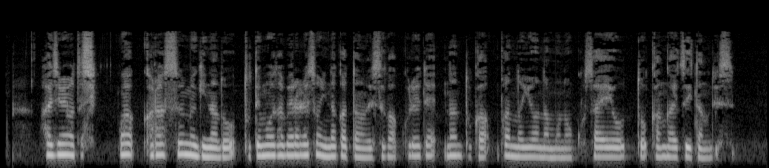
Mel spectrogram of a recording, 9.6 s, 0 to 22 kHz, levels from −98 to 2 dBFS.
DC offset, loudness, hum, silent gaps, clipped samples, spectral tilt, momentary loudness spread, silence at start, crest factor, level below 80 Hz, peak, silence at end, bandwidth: under 0.1%; -32 LUFS; none; none; under 0.1%; -5 dB/octave; 10 LU; 0.55 s; 16 dB; -80 dBFS; -14 dBFS; 0.45 s; 11.5 kHz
